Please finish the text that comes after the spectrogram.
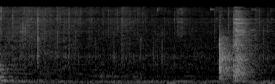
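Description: A paratha fries in oil on a pan just after flipping, a soft crackling sizzle that settles low before a sharper burst of spattering near the end, close and quiet without speech.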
